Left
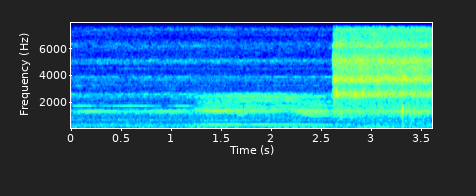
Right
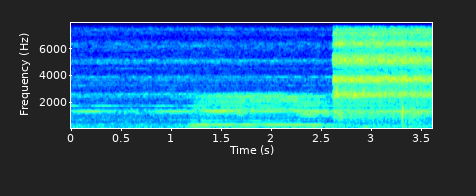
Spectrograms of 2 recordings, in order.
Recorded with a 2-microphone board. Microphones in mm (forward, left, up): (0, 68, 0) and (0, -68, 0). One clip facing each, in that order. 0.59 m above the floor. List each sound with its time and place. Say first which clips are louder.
1.0 s singing: right 5 dB; 80° right, 9.5 m
2.6 s frying: right 2 dB; 40° right (ahead or behind), 3.5 m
